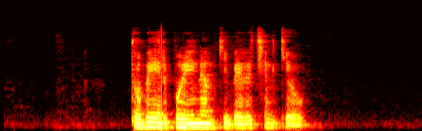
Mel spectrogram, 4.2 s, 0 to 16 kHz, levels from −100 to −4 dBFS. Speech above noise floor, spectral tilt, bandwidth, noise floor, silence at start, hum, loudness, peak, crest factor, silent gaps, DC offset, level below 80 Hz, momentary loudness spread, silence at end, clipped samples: 64 dB; -10 dB/octave; 5.8 kHz; -79 dBFS; 1.3 s; none; -16 LUFS; -2 dBFS; 16 dB; none; under 0.1%; -48 dBFS; 12 LU; 1.2 s; under 0.1%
